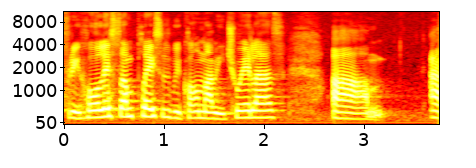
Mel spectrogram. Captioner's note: speaking in Spanish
